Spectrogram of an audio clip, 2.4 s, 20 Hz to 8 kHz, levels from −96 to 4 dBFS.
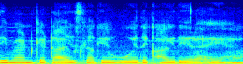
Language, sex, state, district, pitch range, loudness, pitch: Hindi, female, Uttarakhand, Tehri Garhwal, 200-210 Hz, -27 LUFS, 205 Hz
